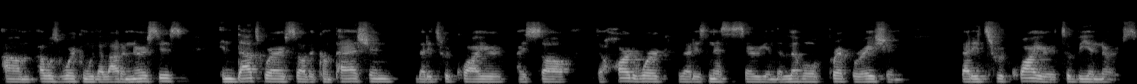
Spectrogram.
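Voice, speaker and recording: A man's medium-pitched voice with a Spanish accent and monotone, flat intonation. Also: fairly quick pace. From Dominican Republic. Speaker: nurse educator and military officer. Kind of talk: lecture. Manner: halting.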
